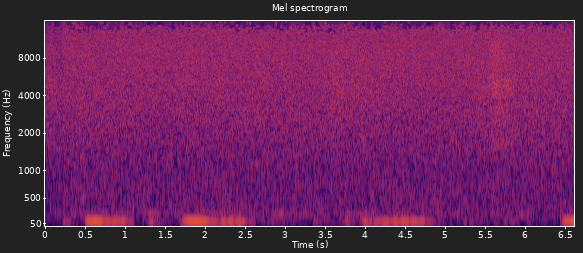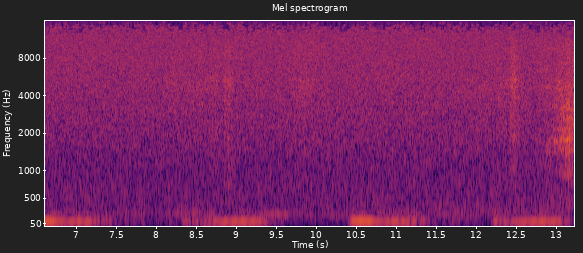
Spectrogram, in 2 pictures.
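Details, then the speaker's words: Nikon Nikkor Z 35mm f/1.8 S lens on a Nikon Z6, recorded by a Movo VXR10 on-camera mic: a low-frequency pulsing hum of about half a second each time the autofocus motor pulls focus from far to near. "each time the focus shifted you should have heard a kind of a low-frequency pulsing sound it doesn't last long but it's enough to be a problem when you're talking"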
